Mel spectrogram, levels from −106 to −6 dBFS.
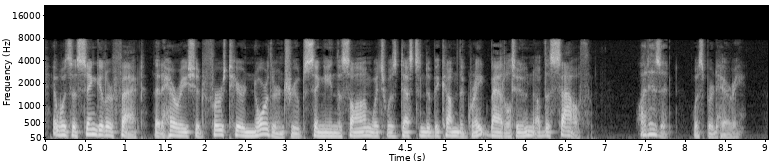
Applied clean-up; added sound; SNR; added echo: none; none; none; none.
